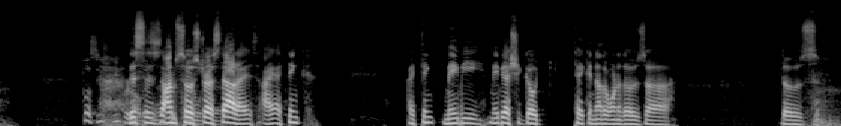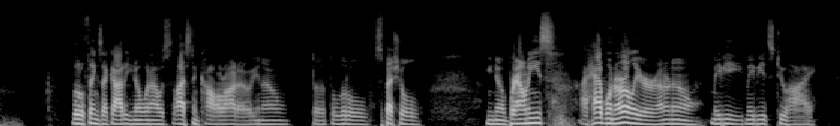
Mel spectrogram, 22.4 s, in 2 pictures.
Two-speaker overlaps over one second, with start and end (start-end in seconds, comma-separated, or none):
1.7-3.1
